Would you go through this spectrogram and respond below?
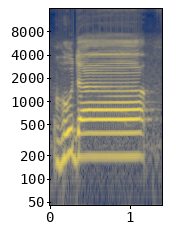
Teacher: آخری لفظ پر تنوین میں دو زبر ہے، اس لیے ہم وقفاً کی صورت میں الف پڑھیں گے، چاہے وہاں پر الف لکھا ہو یا نہ لکھا ہوا ہو.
